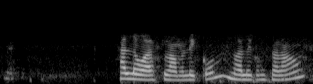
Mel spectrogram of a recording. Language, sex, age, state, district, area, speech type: Kashmiri, female, 18-30, Jammu and Kashmir, Budgam, rural, conversation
